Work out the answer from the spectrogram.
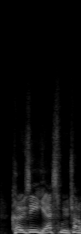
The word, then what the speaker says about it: KOSI: Cozy. Yes. We were trying to work out what to come up with and then Ko Ko nil. Yeah. Si Si. Cozy. Get cozy.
